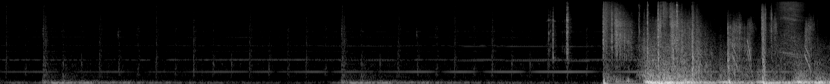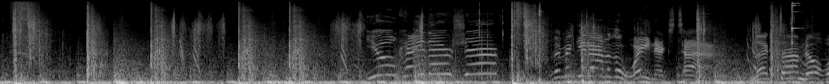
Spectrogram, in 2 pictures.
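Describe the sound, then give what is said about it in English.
Gunfire in a shootout, with a rifle among the guns, bursts in after a quiet opening: many sharp cracks over a heavy low rumble, loud and continuous, with voices speaking over the fire. “in the middle of a shootout.”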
